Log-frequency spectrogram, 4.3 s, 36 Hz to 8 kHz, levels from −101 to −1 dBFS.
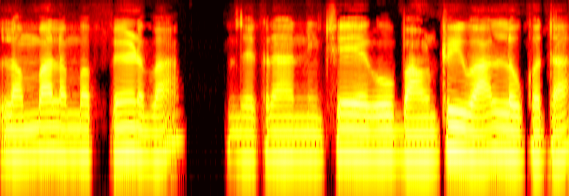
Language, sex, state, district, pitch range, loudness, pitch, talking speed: Bhojpuri, male, Uttar Pradesh, Deoria, 105-115 Hz, -17 LUFS, 110 Hz, 125 wpm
